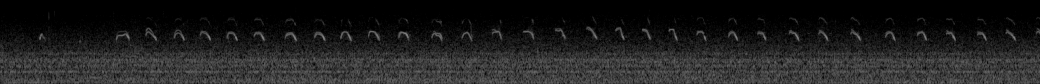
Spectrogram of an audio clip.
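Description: A Short-clawed Lark nestling begs with thin, high, slightly rising squeaks, about three or four a second and steady throughout, over a soft background hiss.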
